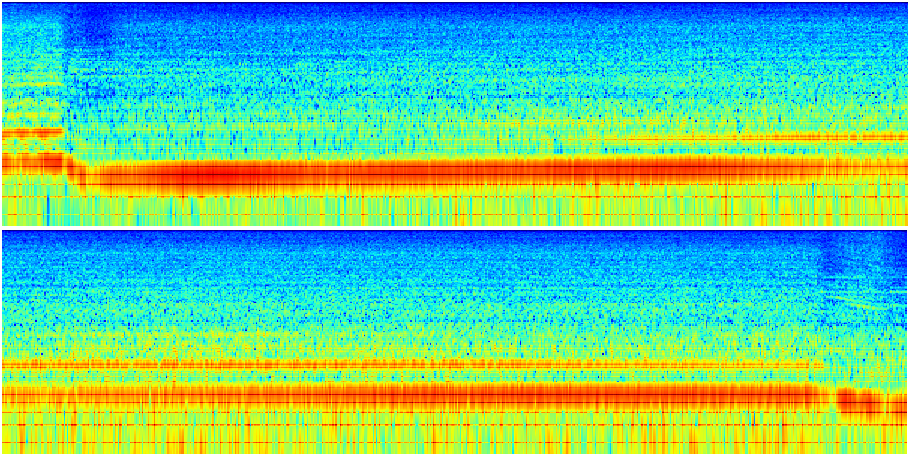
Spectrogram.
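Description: A car engine drops sharply in pitch as it shifts up a gear.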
